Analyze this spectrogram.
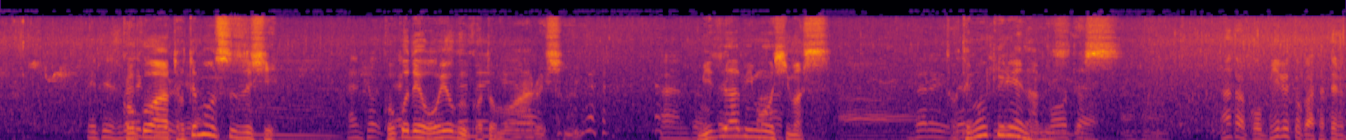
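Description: An elderly man talks calmly up close.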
